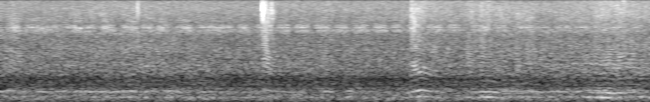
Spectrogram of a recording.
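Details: Bees swarming out of their hive produce a steady, thick droning buzz, low and even, with a couple of short bright whooshes as individual insects fly past near the microphone.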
